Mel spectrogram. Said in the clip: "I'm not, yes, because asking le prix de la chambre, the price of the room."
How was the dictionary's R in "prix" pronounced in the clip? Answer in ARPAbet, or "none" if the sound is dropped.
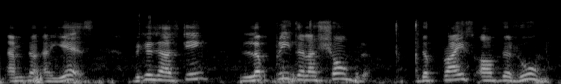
R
